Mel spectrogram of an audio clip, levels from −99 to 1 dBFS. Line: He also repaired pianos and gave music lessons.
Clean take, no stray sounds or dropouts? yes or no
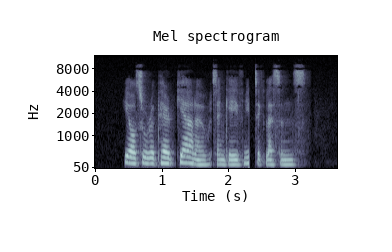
no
